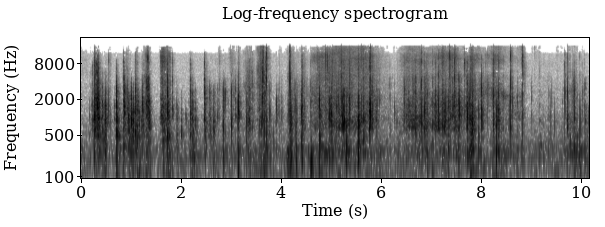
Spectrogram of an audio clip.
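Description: Pages of a crinkly, water-damaged paper magazine are flipped over, then long nails scratch across the open spread. Dense bursts of dry crinkling and crackling fill the clip, with bright, papery texture and little low end.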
